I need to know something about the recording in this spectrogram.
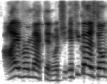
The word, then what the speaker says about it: ivermectin: that administer what's this ivermectin that's how it's pronounced ivermectin which if you guys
